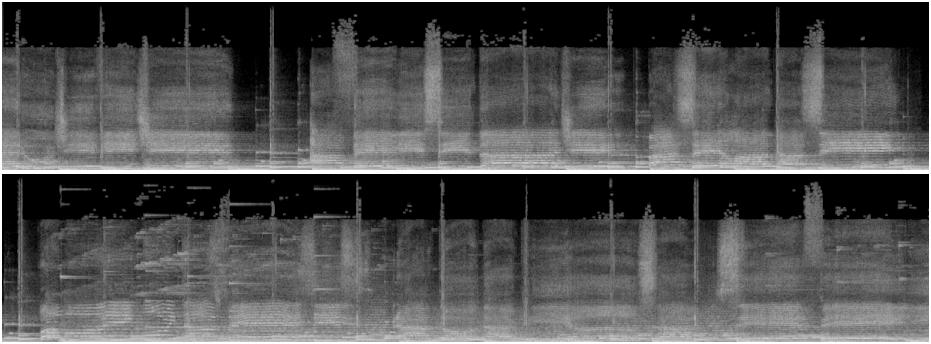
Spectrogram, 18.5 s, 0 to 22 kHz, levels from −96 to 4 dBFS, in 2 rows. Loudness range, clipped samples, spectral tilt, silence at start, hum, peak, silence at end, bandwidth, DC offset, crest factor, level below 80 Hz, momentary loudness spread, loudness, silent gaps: 1 LU; under 0.1%; -5 dB/octave; 0 s; none; -4 dBFS; 0 s; 20 kHz; under 0.1%; 14 dB; -28 dBFS; 2 LU; -18 LUFS; none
